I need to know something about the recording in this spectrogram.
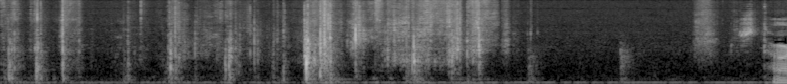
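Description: Paper pages rustle as a booklet is handled and leafed through.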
